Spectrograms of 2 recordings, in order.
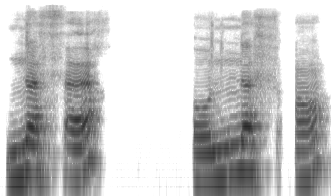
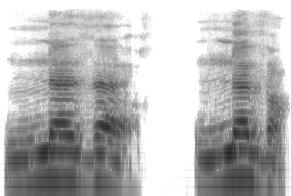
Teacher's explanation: the F would turn into a V, basically, like orally speaking, I mean. So you would not say 9 heures or 9 ans, but you would say 9 heures, 9 ans, right? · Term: V sound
